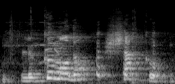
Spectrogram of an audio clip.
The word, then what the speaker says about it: Le Commandant Charcot: Le Commandant Charcot. Sorry Perfect. for my It's all right, at least French. you pronounced it correctly.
